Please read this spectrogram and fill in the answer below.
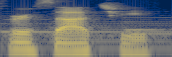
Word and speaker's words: Versace: vers sauce oh wait is there a special way I have to pronounce that oh vers vers rice rice versas it's Versace it's Versace I I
